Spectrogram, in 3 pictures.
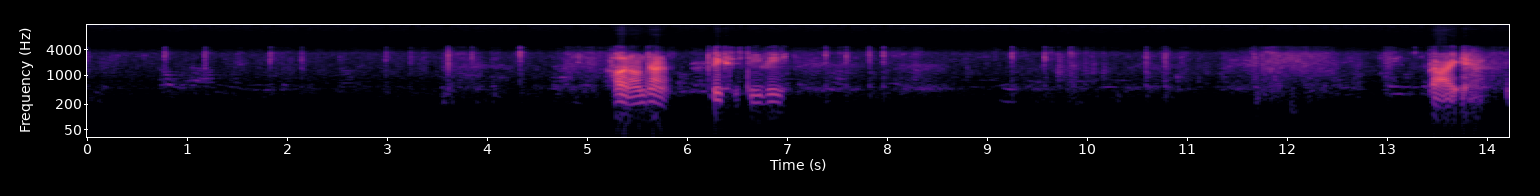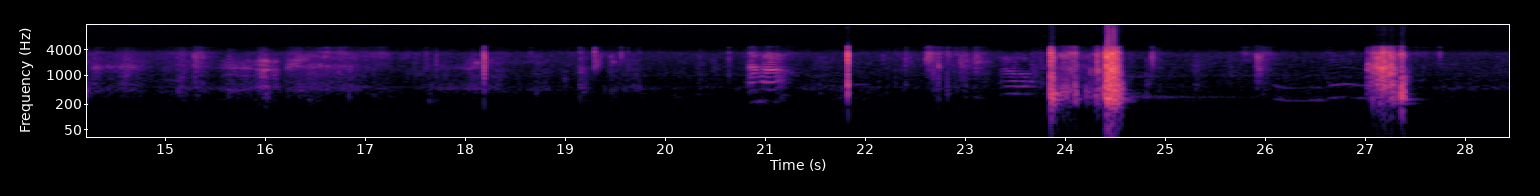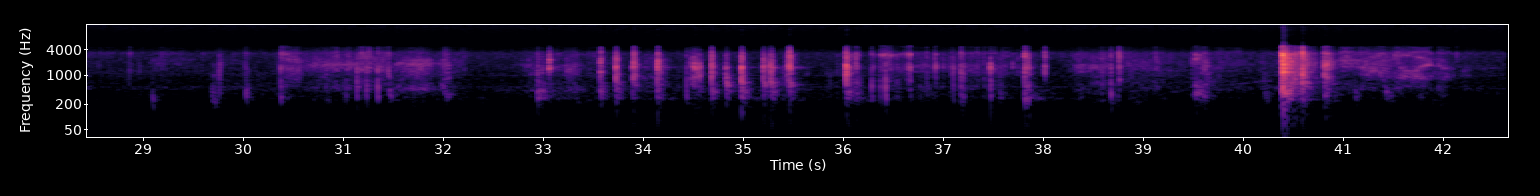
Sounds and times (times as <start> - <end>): Inside, small room: 0.0 - 42.6.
